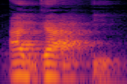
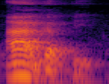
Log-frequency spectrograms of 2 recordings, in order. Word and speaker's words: agape: Ela vem de uma outra palavra grega, que é agape. Em português, algumas pessoas pronunciam ágape. Em grego, agape.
